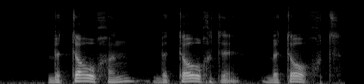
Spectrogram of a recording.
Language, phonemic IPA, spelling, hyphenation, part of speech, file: Dutch, /bəˈtoːɣə(n)/, betogen, be‧to‧gen, verb / noun, Nl-betogen.ogg
- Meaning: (verb) 1. to demonstrate, to show 2. to (attempt to) produce evidence or proof; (noun) plural of betoog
